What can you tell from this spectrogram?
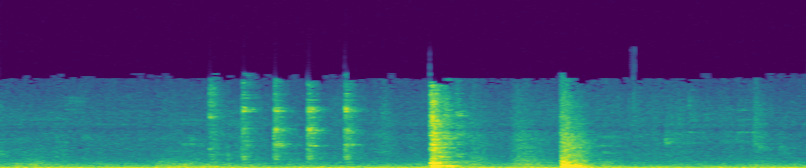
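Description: A quick run of small clicks, then two sharp knocks about a second apart, over a steady low hum: knocking and clicking from hands handling raw prawns and fish against hard kitchen surfaces.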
